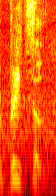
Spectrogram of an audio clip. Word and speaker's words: Brezel: And a Brezel. And I know how to pronounce Brezel, not Anita Pretzel.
